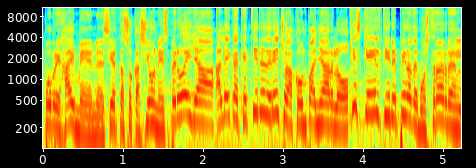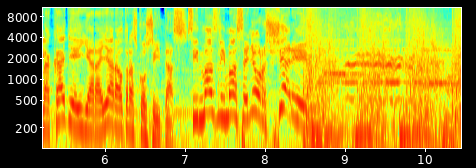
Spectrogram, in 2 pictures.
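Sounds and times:
speech: 0.0 - 9.8
horse whinnying: 8.8 - 10.4.

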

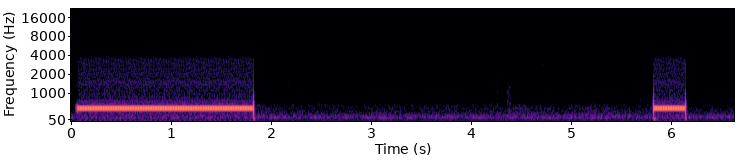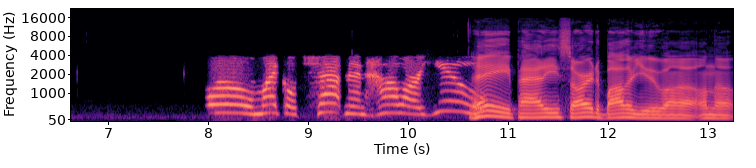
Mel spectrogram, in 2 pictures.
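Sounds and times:
telephone dial tone while placing a call: 0.0 - 1.8, 5.8 - 6.2
speech: 8.5 - 13.2.

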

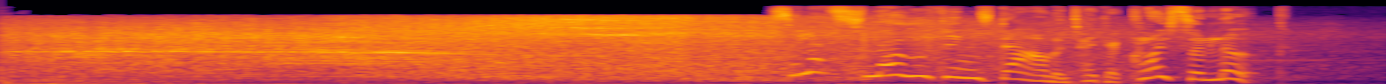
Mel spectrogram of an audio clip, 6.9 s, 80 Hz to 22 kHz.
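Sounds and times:
propeller aircraft engine starting up and roaring: 0.0 - 6.9
speech: 4.8 - 6.4.

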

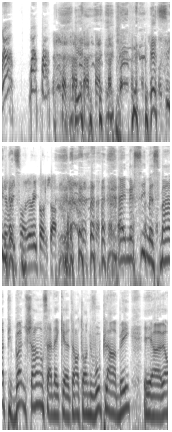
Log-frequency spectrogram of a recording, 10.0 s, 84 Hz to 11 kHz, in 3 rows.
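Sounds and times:
person imitating a clucking hen: 0.0 - 1.0
laughter: 0.0 - 6.4
speech: 1.2 - 10.0.

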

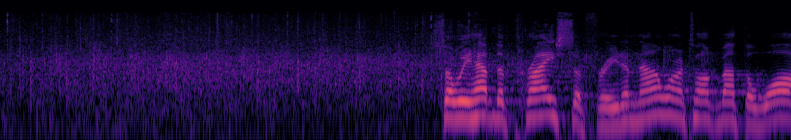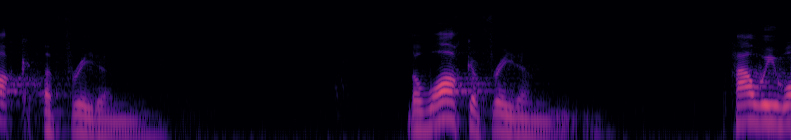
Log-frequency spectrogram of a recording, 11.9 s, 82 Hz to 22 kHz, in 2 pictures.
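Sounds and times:
audience applause: 0.0 - 5.0
speech: 3.3 - 7.0, 9.0 - 10.3, 11.4 - 11.8.

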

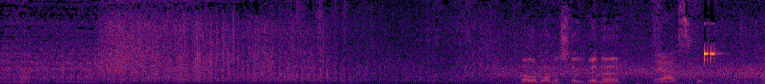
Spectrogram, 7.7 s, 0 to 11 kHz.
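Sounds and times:
camera drone motors buzzing while landing: 0.0 - 5.2
speech: 5.2 - 7.5.

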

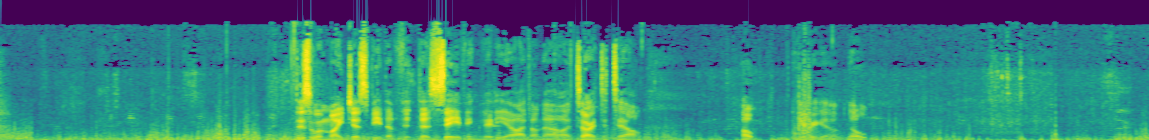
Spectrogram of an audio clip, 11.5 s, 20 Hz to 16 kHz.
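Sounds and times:
wind buffeting a microphone in a played-back news video: 0.0 - 11.4
speech: 3.0 - 6.7, 7.4 - 9.0.

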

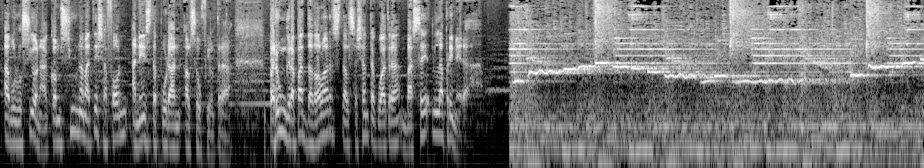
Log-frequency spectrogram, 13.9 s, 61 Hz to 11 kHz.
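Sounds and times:
speech: 0.0 - 7.3
dense steady musical backing: 0.0 - 13.8
whistled melody of a film theme: 7.5 - 13.8.

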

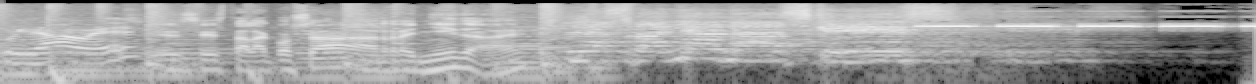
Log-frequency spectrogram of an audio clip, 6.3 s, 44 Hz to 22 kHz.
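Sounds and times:
speech: 0.0 - 4.7
shrill electronic fire alarm beeping: 4.5 - 6.2.

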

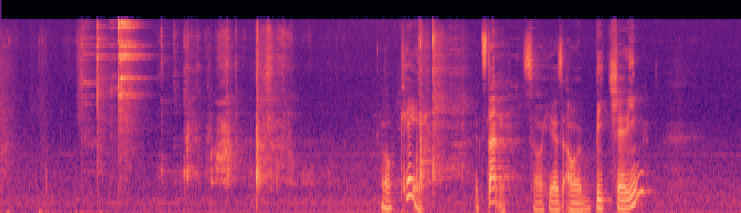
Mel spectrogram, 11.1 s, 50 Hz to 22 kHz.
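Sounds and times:
serving spoons and cutlery clinking and clattering against dishes: 1.2 - 4.0
speech: 5.7 - 6.5, 7.1 - 9.8.

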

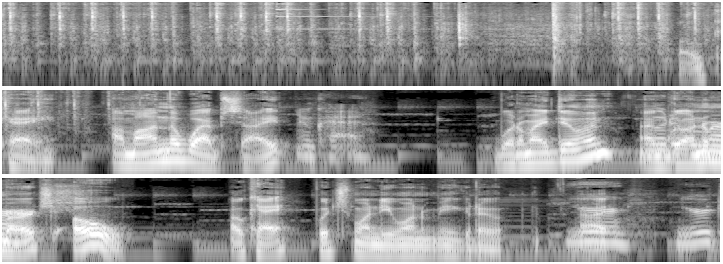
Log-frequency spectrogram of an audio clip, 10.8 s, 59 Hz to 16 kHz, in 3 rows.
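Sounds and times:
typewriter typing: 0.0 - 4.2
speech: 3.4 - 10.7.

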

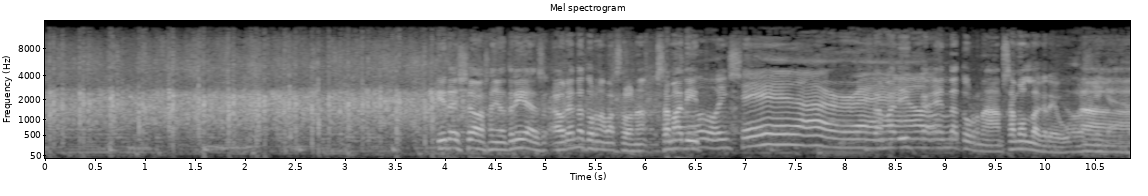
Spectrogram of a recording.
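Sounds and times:
audience applause: 0.0 - 6.9
speech: 3.9 - 10.8.

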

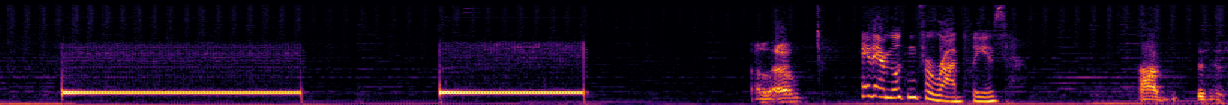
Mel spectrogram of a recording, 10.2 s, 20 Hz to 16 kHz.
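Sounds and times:
telephone line ringing out as a call is placed: 0.5 - 2.6, 3.7 - 5.0
speech: 6.6 - 8.6, 9.5 - 10.2.

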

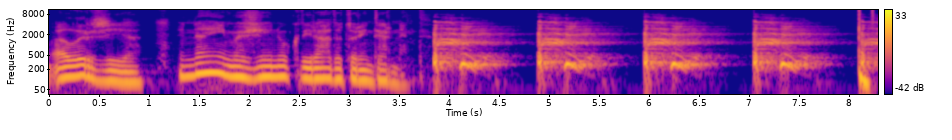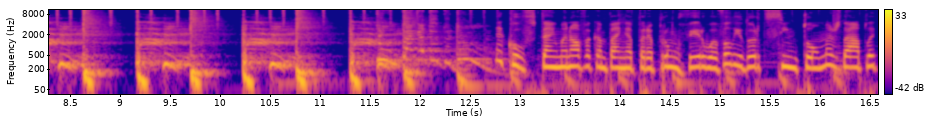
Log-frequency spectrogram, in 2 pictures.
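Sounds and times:
speech: 0.0 - 4.2, 12.9 - 16.5
person coughing: 3.8 - 11.8.

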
